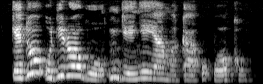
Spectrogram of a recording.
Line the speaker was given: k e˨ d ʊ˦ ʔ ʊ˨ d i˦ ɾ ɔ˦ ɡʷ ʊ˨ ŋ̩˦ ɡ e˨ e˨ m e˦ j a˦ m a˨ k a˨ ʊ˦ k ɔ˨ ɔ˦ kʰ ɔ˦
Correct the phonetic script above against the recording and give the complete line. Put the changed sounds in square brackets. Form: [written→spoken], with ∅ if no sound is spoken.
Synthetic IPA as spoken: k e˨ d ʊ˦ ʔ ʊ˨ d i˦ ɾ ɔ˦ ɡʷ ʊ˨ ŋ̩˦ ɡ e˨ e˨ [m→ɲ] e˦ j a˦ m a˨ k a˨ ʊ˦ [k→k͡p] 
